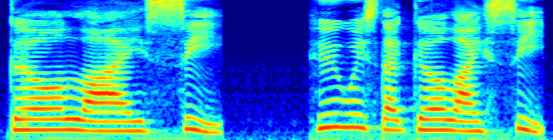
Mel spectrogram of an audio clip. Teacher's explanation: 还要注意 girl 和 I 之间连读成 lie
